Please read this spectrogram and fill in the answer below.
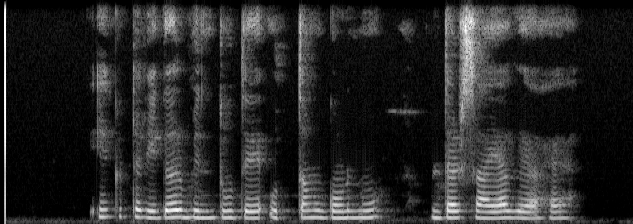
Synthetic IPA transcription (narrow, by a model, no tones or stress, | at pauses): ɪkʈəɾiːɡəɾbɪnt̪uːd̪eːʔʊt̪ːəmɡʊɳnũː | d̪əɾsaːjaːɡəjaːɦɛː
